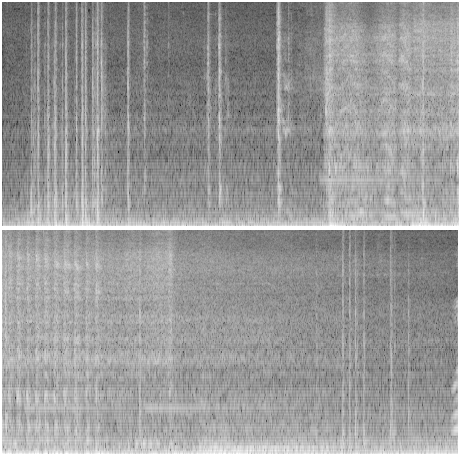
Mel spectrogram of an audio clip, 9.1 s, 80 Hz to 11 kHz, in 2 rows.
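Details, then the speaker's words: 2008 GMC Sierra after replacing MAF sensor for hard crank: uneven ticking crank stumbles about three seconds before catching into a rough idle; hard start persists, cause still unknown. "it's still not right but um hopefully after a few cranks it'll work any bugs out of it"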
